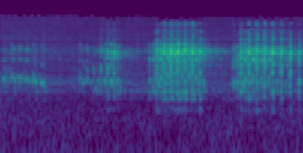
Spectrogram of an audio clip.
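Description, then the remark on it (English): A recorded male masked owl call played through a megaphone: a harsh, rattling cackle in several raspy bursts, rising in pitch and loudness toward the end, with no voices present. “So that's a male cackling. So only the males do that.”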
